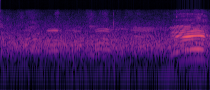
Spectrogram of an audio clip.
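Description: Footballers shouting and calling to each other across the pitch, words not clear, with one loud rising-and-falling shout near the end. A steady low hum runs underneath.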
